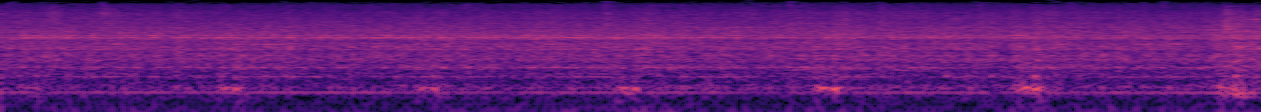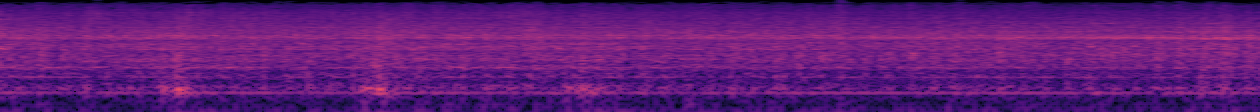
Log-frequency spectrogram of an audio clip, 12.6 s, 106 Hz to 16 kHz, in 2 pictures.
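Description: Interior sound of a 701 series 5500 subseries electric train: a steady electrical hum over running noise, with faint clicks about once a second.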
